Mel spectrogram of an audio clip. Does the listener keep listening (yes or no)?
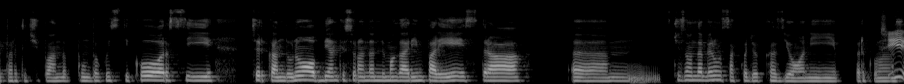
no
